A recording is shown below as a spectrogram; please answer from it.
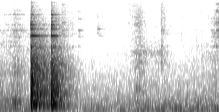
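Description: Ceramic plates set down on a countertop: two quick clatters with a short ring in the first half-second, then a few faint clinks of a serving spoon.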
